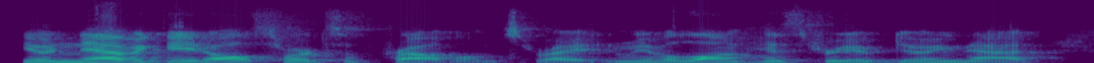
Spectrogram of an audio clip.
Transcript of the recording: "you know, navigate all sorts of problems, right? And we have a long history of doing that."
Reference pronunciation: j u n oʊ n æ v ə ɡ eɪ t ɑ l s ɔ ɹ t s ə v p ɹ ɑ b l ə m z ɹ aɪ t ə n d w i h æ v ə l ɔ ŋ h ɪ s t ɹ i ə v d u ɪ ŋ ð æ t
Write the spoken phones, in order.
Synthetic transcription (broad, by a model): j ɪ n oʊ n æ v ə ɡ eɪ t ɑ l s ɔ ɹ t s ə v p ɹ ɑ b l ə m z ɹ aɪ t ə n w i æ v ə l ɔ ŋ h ɪ s t ɹ i ə v d u ɪ ŋ ð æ t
